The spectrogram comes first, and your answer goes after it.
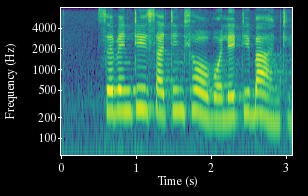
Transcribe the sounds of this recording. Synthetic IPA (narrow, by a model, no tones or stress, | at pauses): sɛɓentʼisatʼint͡ɬʰɔɓɔletʼiɓaːntʼi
